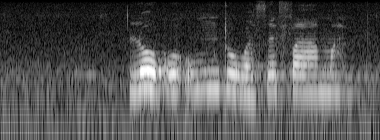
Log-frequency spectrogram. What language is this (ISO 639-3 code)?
xho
